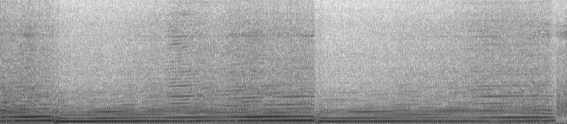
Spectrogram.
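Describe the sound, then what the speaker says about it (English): Sports car launching hard from a standstill and accelerating on a highway, the engine roaring loud and close with rising pitch through two quick gear shifts, steady and continuous with no talk. "I hope you like that launch. The car pulls so hard."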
